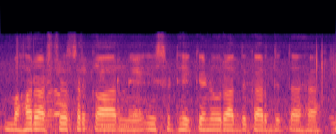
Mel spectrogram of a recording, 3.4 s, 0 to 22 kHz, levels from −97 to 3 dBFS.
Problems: background conversations at intervals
